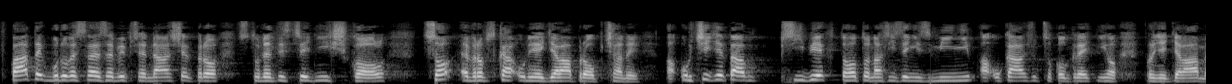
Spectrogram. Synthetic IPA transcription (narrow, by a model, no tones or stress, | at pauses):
fpaːt̪ɛɡ̚buduvɛsvɛːzɛmɪpr̝̥ɛdnaːʃɛt̪̚pɾo̞st̪udɛnt̪ɪst̪r̥ɛɟɲiːxʃko̞lt͡so̞ʔɛvɾo̞pskaːʔunɪjɛɟɛlaːpɾo̞opt͡ʃanɪʔaʔuɾt͡ʃɪcɛt̪am | pr̝̥iːbjɛxt̪o̞ɦo̞t̪o̞nariːzɛɲiːzmiːɲiːmʔaʔukaːʒut͡so̞ko̞ŋkɾɛːt̪ɲiːɦo̞pɾo̞ɲɛɟɛlaːmɛ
